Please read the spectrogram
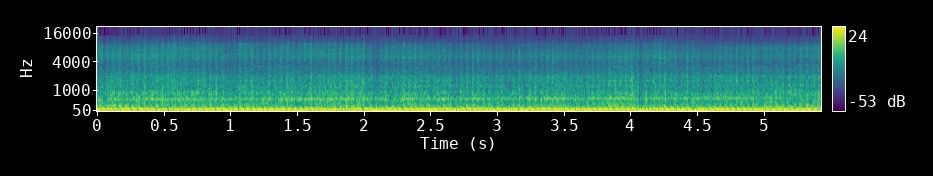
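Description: Motorcycle engine running steadily while riding at low street speed, heard from a camera on the bike, with a loud, deep, even rumble and a faint steady hum.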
